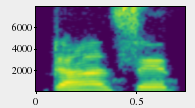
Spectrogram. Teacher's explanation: huruf S-nya nyambung ke bunyi I.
